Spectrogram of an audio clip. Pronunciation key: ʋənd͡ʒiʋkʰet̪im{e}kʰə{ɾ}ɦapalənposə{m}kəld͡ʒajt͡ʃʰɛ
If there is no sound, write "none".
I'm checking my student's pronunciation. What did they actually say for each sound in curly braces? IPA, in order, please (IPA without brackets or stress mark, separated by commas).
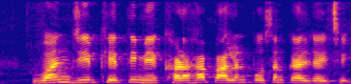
e, ɽ, n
